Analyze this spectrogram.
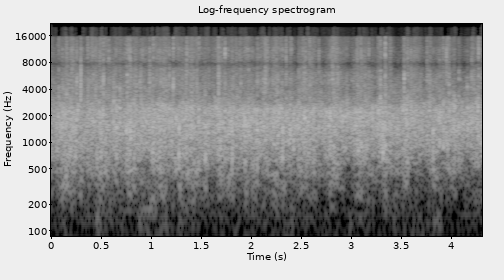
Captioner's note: audience applauding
